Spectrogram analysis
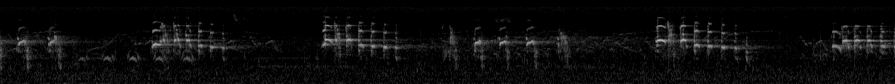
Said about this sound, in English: Here's what a real bald eagle sounds like.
